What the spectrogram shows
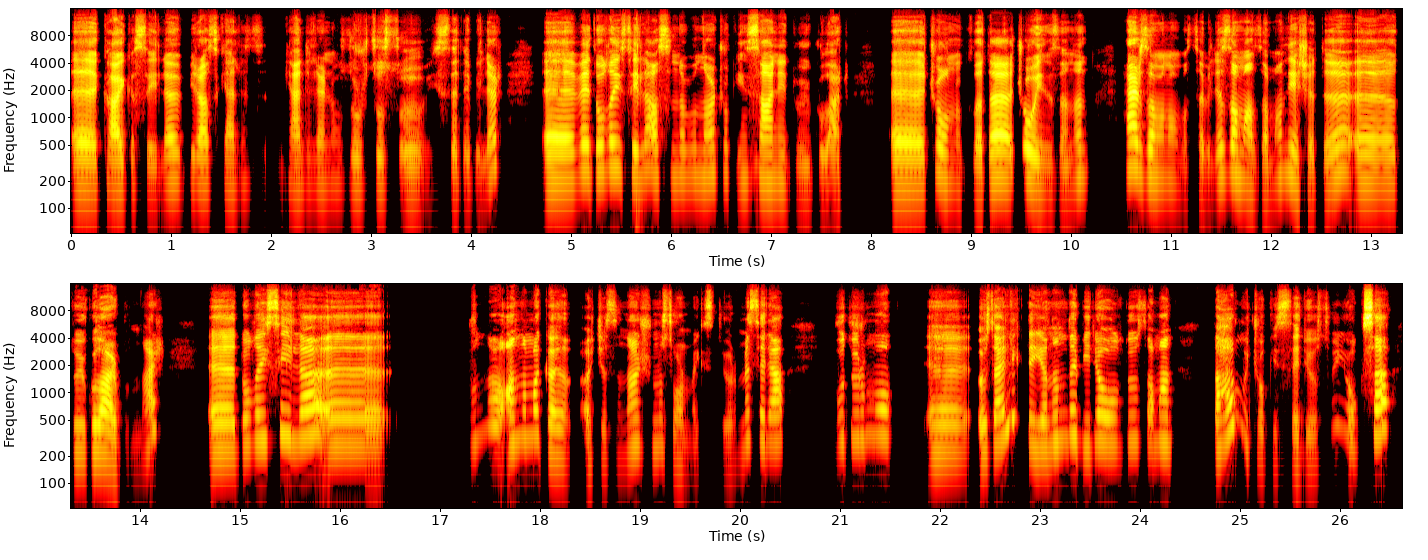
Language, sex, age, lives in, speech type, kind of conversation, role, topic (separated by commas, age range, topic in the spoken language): Turkish, female, 50-54, United States, conversation, advice, advisor, Kendi yeterliliğini sürekli sorgulayıp yetersiz hissettiğini ne zaman ve hangi durumlarda daha çok yaşıyorsun?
